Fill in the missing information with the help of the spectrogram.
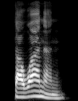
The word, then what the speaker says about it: tawanan: Tawanan, ang, problema. Tawanan, ang, problema. The first word is tawanan. Tawanan. Tawanan. Tawanan is spelled as T-A-W-A-N-A-N.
